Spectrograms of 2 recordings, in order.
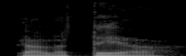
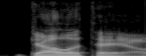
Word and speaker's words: Galatea: So, let's start with the Greek pronounced in Greek. Galatea. Galatea.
